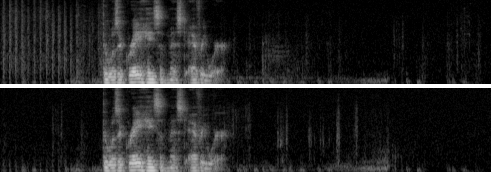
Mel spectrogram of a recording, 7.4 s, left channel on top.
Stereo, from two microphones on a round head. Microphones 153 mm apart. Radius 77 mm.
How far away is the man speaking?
About 1.0 m.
